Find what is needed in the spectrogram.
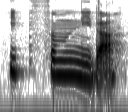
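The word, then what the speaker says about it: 있습니다: Okunuş kuralıydı. Bunu D olarak okuyorduk. İsim Nida diye okuyoruz.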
